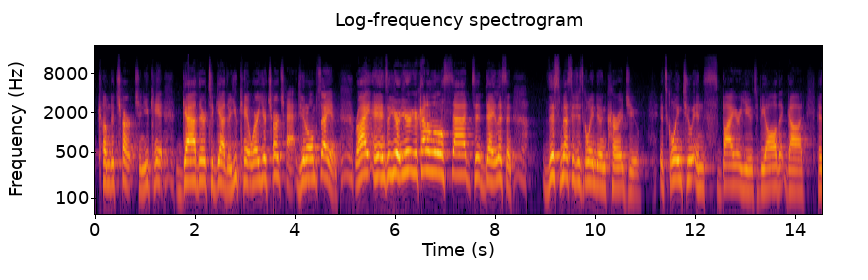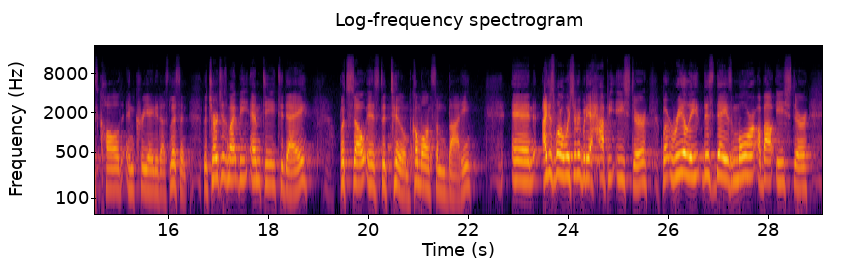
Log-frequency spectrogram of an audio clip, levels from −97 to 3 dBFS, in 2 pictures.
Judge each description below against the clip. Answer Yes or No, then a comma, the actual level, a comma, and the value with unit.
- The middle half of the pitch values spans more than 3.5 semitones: Yes, wide, 5.6 semitones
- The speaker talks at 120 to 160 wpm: No, average, 180 wpm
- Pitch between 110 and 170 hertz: No, medium, 180 Hz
